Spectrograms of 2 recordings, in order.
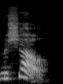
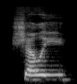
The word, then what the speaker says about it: Michelle: gets mispronounced so often you know what gets mispronounced even more than that shell you know how many times i've gotten shelley chalet chell like okay whatever your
